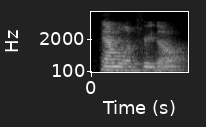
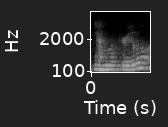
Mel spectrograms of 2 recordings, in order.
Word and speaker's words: Pamela Friedel: now, let's just quickly go around, starting with Pamela Friedel. Do I have the pronunciation You right? do. Yes. Pamela Friedel, I've been in Pembroke since 2000.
